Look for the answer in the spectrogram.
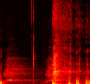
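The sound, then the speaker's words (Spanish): A dog barks four times in quick succession after a brief quiet stretch, sharp and moderately loud, with no talking over it. “Entonces, eh, ah, me encantan, pero porque siempre tienen que ladrar en el momento menos indicado.”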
